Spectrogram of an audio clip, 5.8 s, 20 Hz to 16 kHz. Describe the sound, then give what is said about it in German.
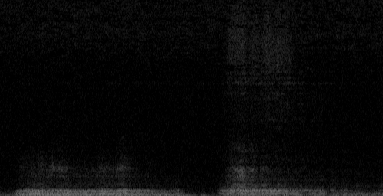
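Deep breathing in through the nose and out through the mouth, as part of a calm breathing exercise. Two long, airy, steady breaths are separated by a brief pause. “nimm dann für dich 3 nährende, tiefe Atemzüge durch die Nase ein und durch den Mund wieder aus.”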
